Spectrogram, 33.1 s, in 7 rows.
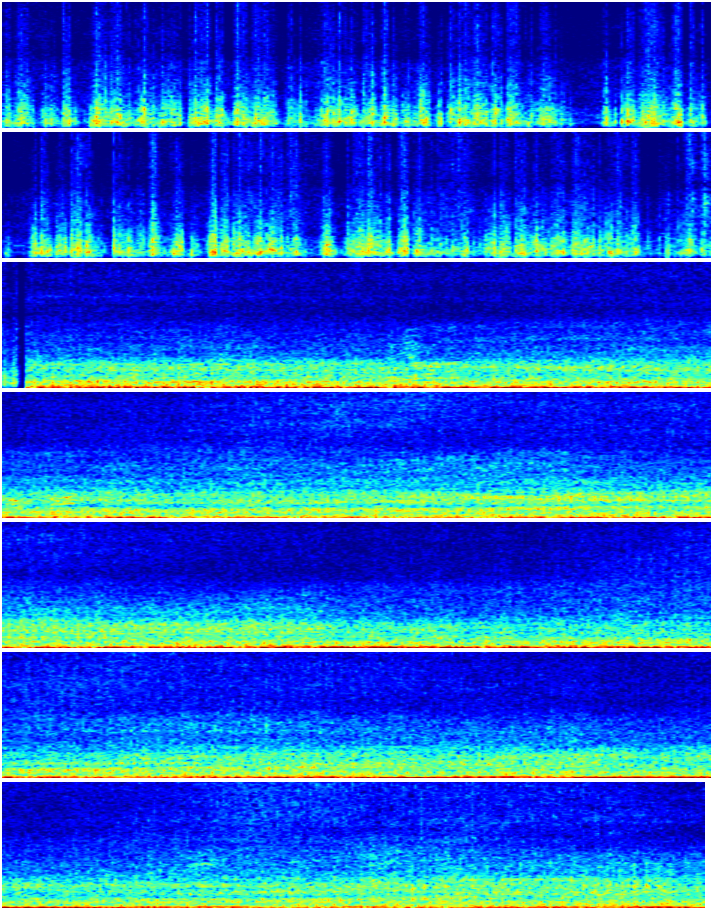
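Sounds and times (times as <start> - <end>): passenger train rumbling past: 8.7 - 33.0.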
